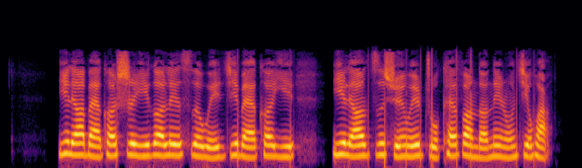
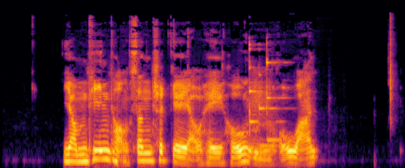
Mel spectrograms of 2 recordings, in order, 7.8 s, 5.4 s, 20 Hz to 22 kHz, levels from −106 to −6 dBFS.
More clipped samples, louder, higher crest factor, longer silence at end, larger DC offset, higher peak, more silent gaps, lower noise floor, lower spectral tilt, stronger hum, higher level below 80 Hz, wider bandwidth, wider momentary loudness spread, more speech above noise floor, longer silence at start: neither; second, -19 LUFS vs -16 LUFS; about the same, 16 dB vs 16 dB; first, 0.45 s vs 0.2 s; neither; second, -4 dBFS vs 0 dBFS; first, 4.34-4.42 s vs none; second, -75 dBFS vs -82 dBFS; about the same, -5.5 dB/octave vs -5 dB/octave; neither; about the same, -60 dBFS vs -60 dBFS; second, 7.4 kHz vs 16 kHz; about the same, 7 LU vs 9 LU; second, 57 dB vs 67 dB; about the same, 0.8 s vs 0.85 s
